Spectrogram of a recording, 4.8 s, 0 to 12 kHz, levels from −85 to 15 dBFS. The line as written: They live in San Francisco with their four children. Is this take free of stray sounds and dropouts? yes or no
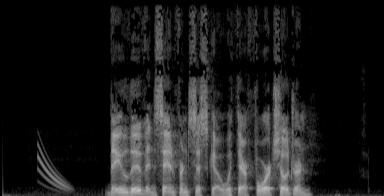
no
